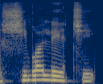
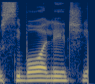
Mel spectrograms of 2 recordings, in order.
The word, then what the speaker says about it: Shibolete: Todos que quisessem passar por ali tinham de pronunciar a palavra Shibolete. Quem pronunciasse a palavra de forma errada, no caso Sibolete, era preso, consequentemente, morto.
